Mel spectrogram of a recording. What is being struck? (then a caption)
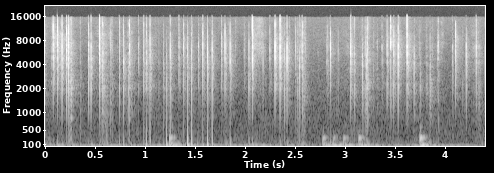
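Bar of soap scratched and tapped with fingernails. A solid white bar of soap is scratched and tapped with long white acrylic nails. Dry, crinkly scratching with bright, clicky edges is broken up by short, dull low taps, and each sound dies away almost at once.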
